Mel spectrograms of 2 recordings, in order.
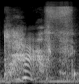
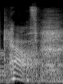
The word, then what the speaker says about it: calf: Behind your shin is your calf, your calf. Now, strangely enough, this is also the word for a baby cow. A baby cow is a calf. Notice the L is silent, but this muscle here, back here is your calf.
